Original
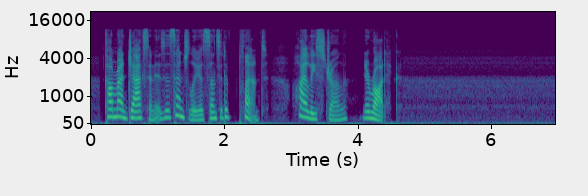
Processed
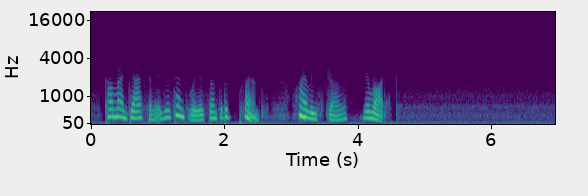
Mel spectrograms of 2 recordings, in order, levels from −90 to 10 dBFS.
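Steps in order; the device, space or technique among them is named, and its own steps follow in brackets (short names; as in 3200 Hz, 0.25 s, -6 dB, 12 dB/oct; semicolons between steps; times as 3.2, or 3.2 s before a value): 2.34–3.22 bell 260 Hz +11 dB 1.3 oct; under water (LPF 730 Hz 24 dB/oct; bell 330 Hz +9 dB 0.53 oct)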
